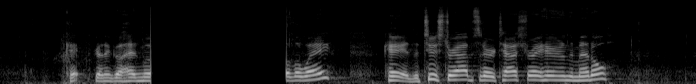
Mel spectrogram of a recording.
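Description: At 1.51 s the sound cuts out abruptly into silence, with no room tone underneath, and resumes mid-flow at 2.86 s. This audio dropout to silence removes about 1.36 s of material, likely from the input being lost while recording continued writing silence.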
